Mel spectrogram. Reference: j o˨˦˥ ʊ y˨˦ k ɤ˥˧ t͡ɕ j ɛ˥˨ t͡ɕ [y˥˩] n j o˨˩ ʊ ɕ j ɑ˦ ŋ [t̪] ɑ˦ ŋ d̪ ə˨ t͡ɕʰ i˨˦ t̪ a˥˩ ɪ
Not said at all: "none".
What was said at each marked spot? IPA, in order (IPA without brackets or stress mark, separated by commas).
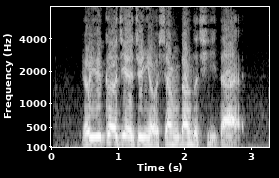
y˦˥, t̪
